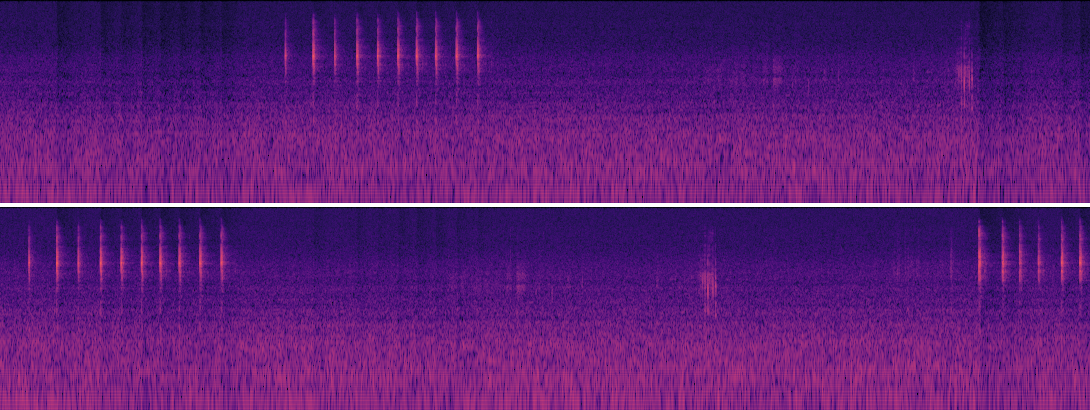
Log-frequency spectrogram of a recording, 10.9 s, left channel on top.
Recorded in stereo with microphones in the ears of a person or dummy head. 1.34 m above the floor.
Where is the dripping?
I don't hear dripping.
